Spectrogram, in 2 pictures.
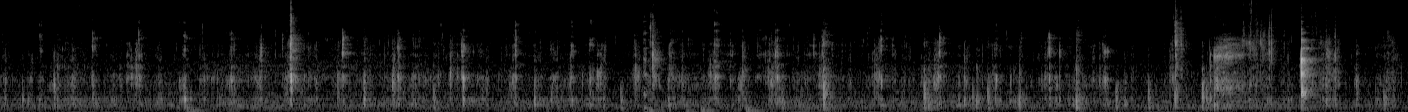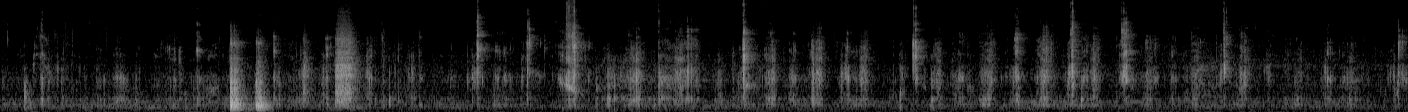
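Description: Close-miked chewing and crunching of fried pork belly, with many small wet mouth clicks and a few louder crunches in the middle.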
